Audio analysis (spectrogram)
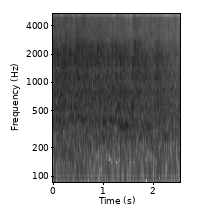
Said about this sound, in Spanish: Fuerte, fuerte el aplauso, por favor.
